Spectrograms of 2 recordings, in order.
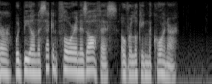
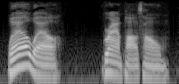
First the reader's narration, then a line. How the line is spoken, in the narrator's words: Ransom said in a treacle-dipped drawl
